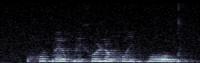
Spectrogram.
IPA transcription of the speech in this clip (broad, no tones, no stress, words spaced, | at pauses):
χʷebɛə̯bexʊ ɳʌχʷiːdpod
